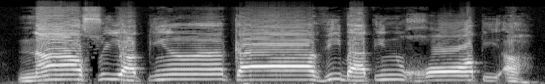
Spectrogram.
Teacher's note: नासियतिन यहाँ पर जो है वो इख्फा का कायदा लग रहा है, तनवीन के बाद काफ आ गया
